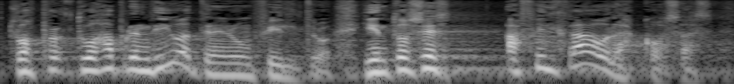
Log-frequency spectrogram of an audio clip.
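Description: A pastor voicing a gentle, patient teacher. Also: male voice, high-pitched, sing-song, fast, husky, heavily acted. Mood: gently correcting. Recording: long reverb of a large hall.

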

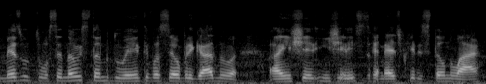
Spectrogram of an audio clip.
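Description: A man's voice: on the high side, little pitch movement, rapid-fire, a bit bright. A man with a Brazilian Portuguese accent co-hosting a podcast, joking and rambling through playful theories. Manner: jokey, rambling speculation with laughs. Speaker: podcast co-host. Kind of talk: casual comedic podcast banter.

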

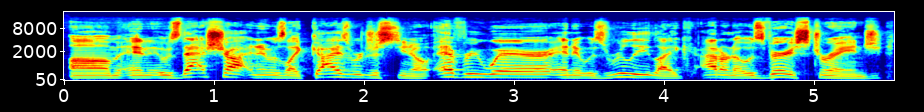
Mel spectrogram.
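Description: Podcast co-host, man, slightly higher register, rambling casual recap with lots of restarts. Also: fairly bright tone. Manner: rambling, many restarts and "like" fillers, quick laughs. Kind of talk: casual TV episode recap chat.

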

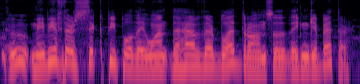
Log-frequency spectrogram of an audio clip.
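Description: Male player, jokey, voice sits a bit high, light music underneath. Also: normal speed, darkish tone, dry recording. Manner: playful, laughs often. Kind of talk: casual in-character banter.

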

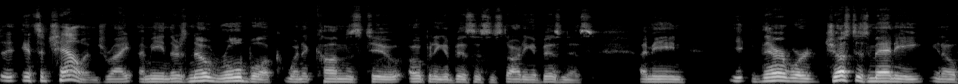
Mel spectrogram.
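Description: A middle-aged man hosts a podcast interview in a loose, casual style, frequently restarting sentences and giving short laughs. His voice is medium-pitched and somewhat dark, and the recording sounds dry.

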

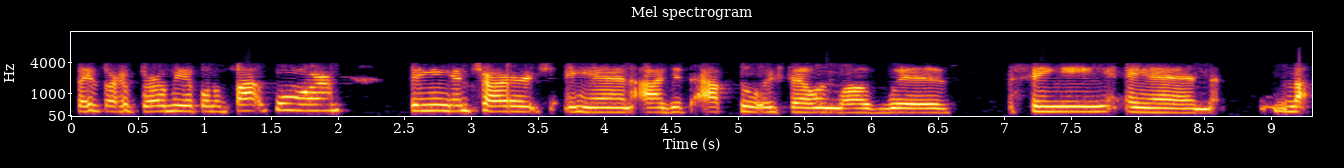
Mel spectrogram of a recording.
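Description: A young woman with an Alabama accent chats casually as a guest, laughing often. Her medium-pitched voice comes over a tinny, dry phone line with no room sound.

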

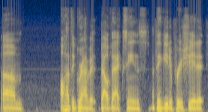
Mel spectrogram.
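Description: A man hosting a casual chat, rambling with halting restarts. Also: deep voice, steady tone, smooth, no room sound. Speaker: host.

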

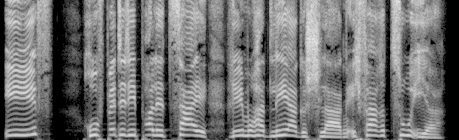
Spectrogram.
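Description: A woman voicing a hurried, caring young woman in a read-aloud story. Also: on the high side, animated, warm tone, dry recording, studio quality, pitched above the performer's own voice, lightly acted. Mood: urgent. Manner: urgent, hurried.

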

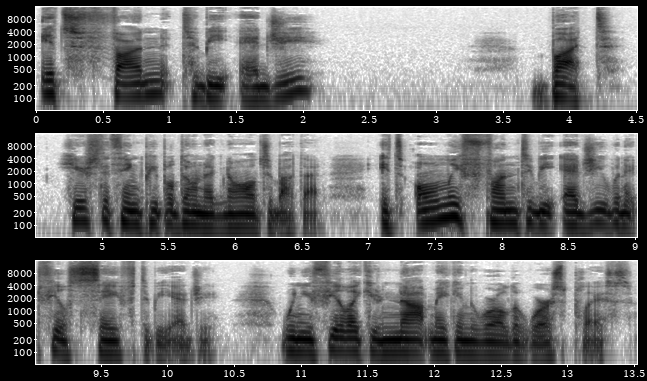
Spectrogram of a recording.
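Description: This lowish-voiced American man keeps a measured pace while hosting his podcast alone, captured with studio quality and no echo. The talk is a relaxed, candid ramble, conversational in tone and often broken by his own interruptions.

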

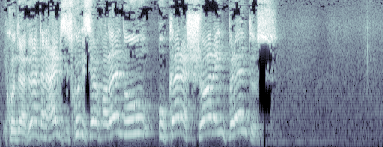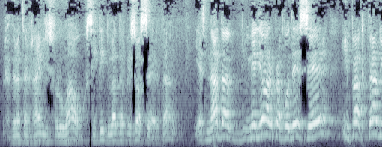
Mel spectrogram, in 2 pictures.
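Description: Brief: high-voiced man, bright sharp tone, animated religious storyteller, echoey room. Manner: animated storyteller, mixes in Hebrew prayer terms.

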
